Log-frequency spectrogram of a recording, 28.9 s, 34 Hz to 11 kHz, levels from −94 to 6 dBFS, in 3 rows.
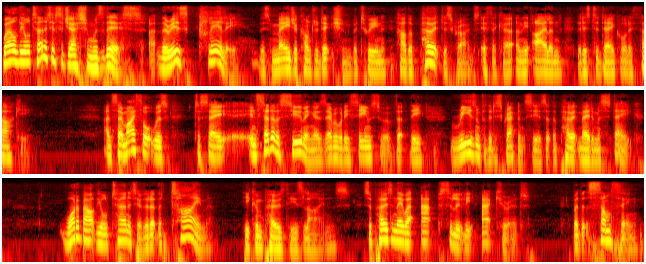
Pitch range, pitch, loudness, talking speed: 95-140 Hz, 110 Hz, -23 LUFS, 155 wpm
